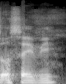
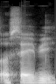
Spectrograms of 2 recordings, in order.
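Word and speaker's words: Oevi: My name is Ovi. Uh spelled o e vi pronounced ovi.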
